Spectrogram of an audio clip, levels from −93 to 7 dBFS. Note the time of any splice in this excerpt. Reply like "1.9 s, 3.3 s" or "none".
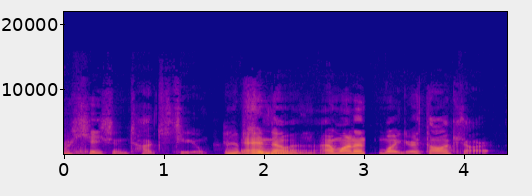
1.5 s, 3.0 s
